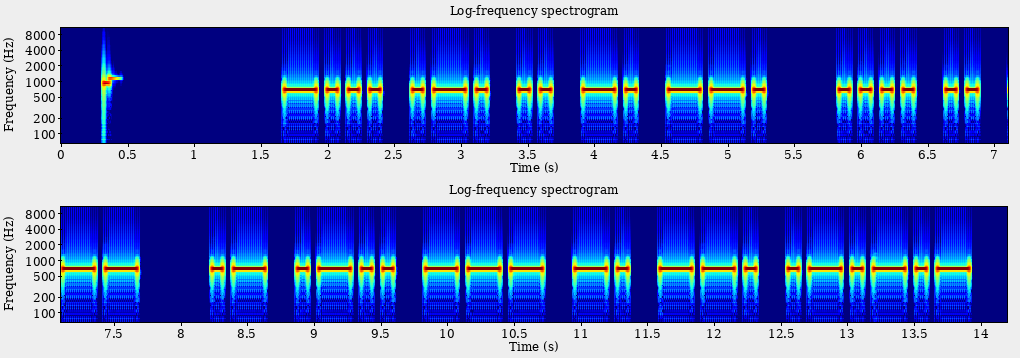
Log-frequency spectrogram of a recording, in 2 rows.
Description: Morse code, heard as a keyed tone, about 15 wpm, 700 Hz. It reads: BRING HIM ALONG.
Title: Sentences from Top 1000 Words - Review Part 3 - 15wpm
